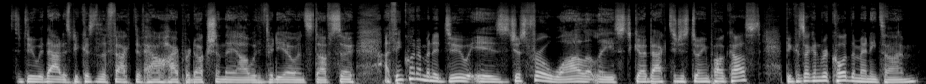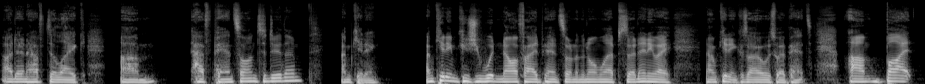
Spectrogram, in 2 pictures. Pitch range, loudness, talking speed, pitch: 110-140 Hz, -19 LUFS, 280 wpm, 120 Hz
